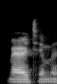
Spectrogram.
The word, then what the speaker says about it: Maritim: so mortgage Pro maritim my last name is maritim and it's spelled just like the maritime provinces in Canada but no e at the end so mortgage Pro Maritime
